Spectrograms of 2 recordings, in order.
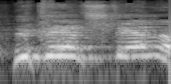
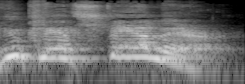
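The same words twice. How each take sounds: First: High, louder mock guard order; a higher imitated warning, said again; mock security guard repeating. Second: High, slow mock guard order; a higher, slow imitated warning; mock security guard. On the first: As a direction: repeat the rule with mock authority. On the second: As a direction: lay down the rule like a fussy guard.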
